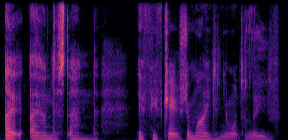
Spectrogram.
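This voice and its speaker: Performer as a male vampire priest, ASMR roleplay, very breathy whisper, mellow, shy, devoted, halting delivery, close dry sound. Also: medium pitch, flat delivery, dry recording. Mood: nervous, apologetic. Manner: hesitant, halting, tender.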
